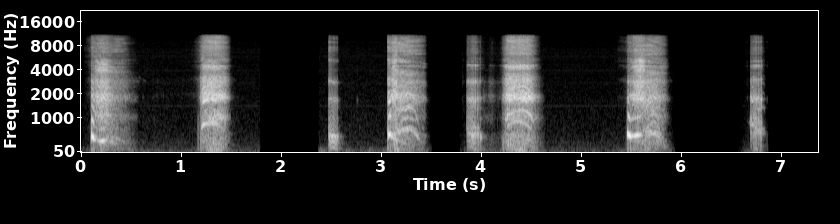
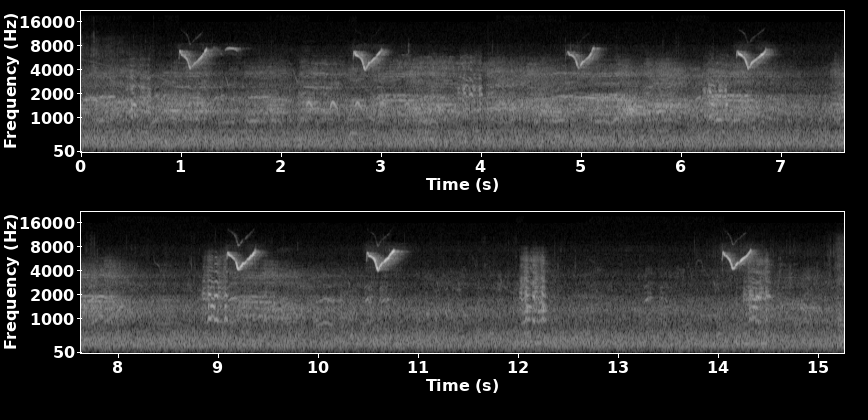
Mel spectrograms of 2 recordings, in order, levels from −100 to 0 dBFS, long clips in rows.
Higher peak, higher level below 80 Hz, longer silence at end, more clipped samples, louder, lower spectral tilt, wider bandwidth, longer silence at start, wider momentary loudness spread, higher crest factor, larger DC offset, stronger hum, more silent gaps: first, 0 dBFS vs -12 dBFS; first, -52 dBFS vs -84 dBFS; first, 0.55 s vs 0 s; neither; first, -14 LUFS vs -30 LUFS; first, -0.5 dB/octave vs 1.5 dB/octave; second, 11 kHz vs 19.5 kHz; about the same, 0.1 s vs 0 s; second, 18 LU vs 24 LU; about the same, 20 dB vs 24 dB; neither; neither; first, 1.79-2.37 s, 3.51-3.79 s, 5.94-6.57 s vs none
